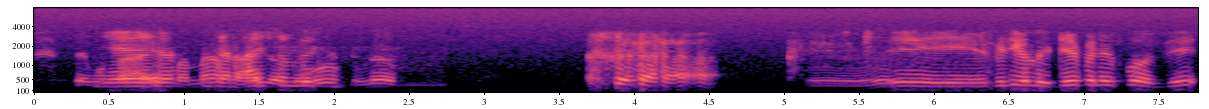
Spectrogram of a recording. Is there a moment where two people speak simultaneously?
Yes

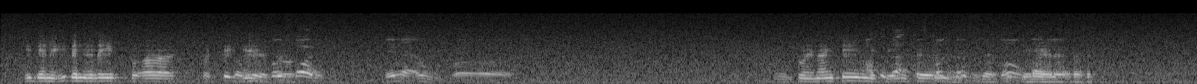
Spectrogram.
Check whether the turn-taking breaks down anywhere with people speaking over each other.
Yes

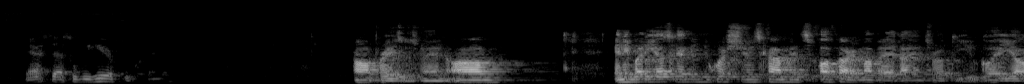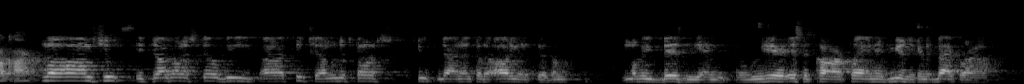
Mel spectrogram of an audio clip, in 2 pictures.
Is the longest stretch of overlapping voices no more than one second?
Yes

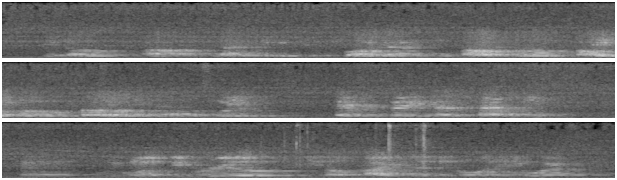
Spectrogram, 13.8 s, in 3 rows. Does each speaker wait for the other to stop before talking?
No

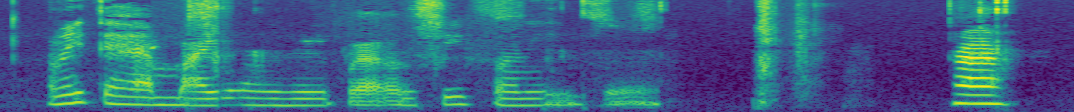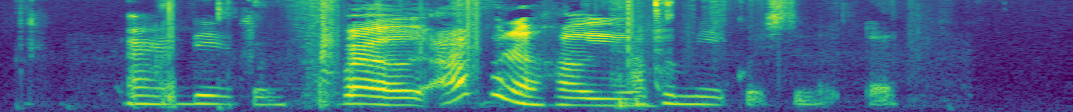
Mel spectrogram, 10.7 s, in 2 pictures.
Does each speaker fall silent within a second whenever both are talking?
Yes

